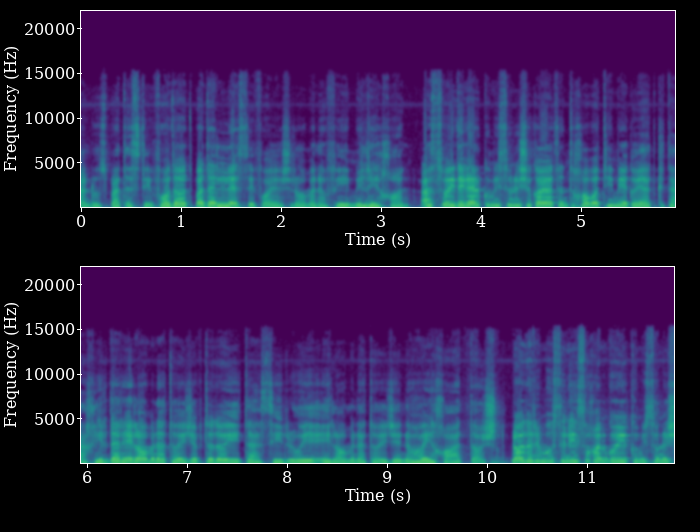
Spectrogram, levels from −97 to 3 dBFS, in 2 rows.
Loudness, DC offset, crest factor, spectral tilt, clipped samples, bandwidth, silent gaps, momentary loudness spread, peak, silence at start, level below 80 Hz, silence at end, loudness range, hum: -29 LUFS; under 0.1%; 14 dB; -5 dB/octave; under 0.1%; 15.5 kHz; none; 8 LU; -16 dBFS; 0 s; -54 dBFS; 0 s; 2 LU; none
